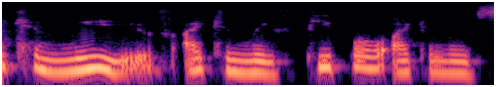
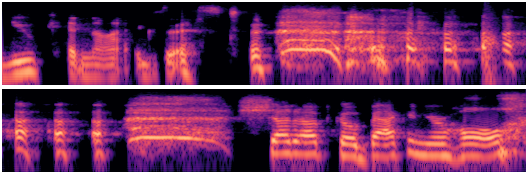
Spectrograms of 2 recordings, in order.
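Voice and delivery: higher, laughing through a mock scold; mocking harsh voice, laughing; 7 semitones higher than usual. Scolding her inner self through laughter. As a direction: bark it out while laughing at yourself. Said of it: "I was suffocating her, saying".

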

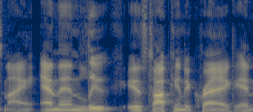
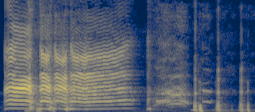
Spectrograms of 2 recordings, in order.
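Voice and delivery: high, loud cackle; loud laugh; 9 dB louder than usual. Real, not acted. Cracking up at the frozen Wi-Fi line, loud laughter. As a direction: burst out in a long high laugh.

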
